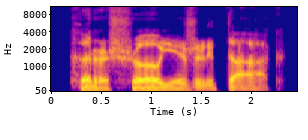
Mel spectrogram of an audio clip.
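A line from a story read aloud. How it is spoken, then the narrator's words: Deep bass voice. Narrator (Russian): пробасил Ророгов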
